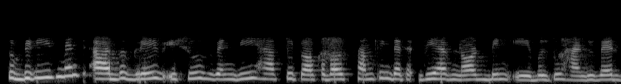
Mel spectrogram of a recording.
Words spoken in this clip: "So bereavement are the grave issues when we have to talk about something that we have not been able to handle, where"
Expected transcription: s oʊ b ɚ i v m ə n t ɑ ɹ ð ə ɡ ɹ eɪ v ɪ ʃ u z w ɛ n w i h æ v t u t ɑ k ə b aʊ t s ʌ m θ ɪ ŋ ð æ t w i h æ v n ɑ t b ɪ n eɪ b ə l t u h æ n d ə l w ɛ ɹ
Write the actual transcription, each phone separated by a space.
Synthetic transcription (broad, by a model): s oʊ b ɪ i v m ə n t ɑ ɹ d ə ɡ ɹ eɪ v ɪ ʃ u z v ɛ n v i h æ v t u t ɑ k ə b aʊ t s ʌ m t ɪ ŋ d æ t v i h æ v n ɑ t b ɪ n eɪ b ə l t u h æ n d ə l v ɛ ɹ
